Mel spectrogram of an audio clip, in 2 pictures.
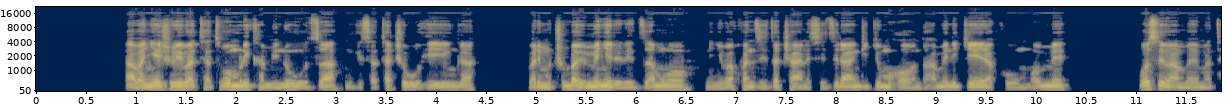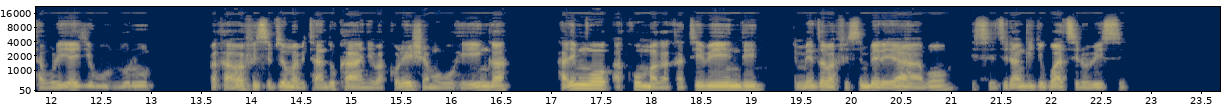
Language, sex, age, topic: Rundi, male, 36-49, education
